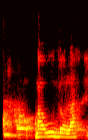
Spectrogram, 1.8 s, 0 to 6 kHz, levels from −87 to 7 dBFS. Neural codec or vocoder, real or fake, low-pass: codec, 32 kHz, 1.9 kbps, SNAC; fake; 5.4 kHz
